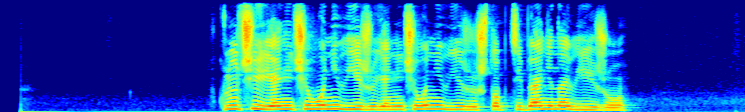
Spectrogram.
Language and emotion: Russian, neutral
